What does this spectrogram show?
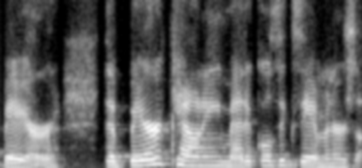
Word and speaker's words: Bexar: But so the Bexar County, apparently you pronounce that Bear.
